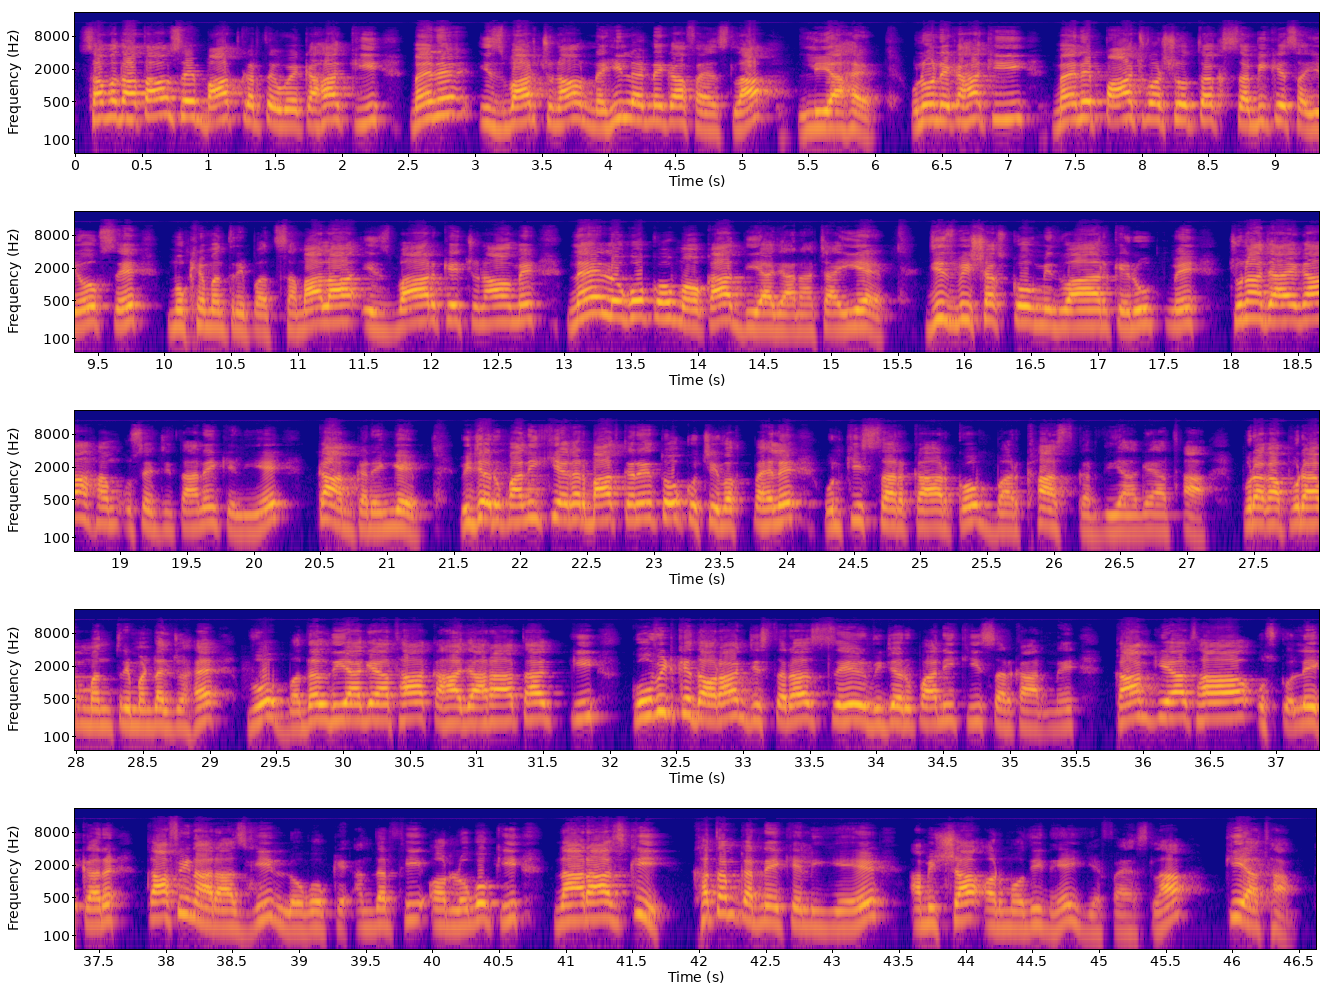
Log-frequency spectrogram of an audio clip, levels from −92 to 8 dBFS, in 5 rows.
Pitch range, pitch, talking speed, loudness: 165-220 Hz, 195 Hz, 170 wpm, -13 LUFS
